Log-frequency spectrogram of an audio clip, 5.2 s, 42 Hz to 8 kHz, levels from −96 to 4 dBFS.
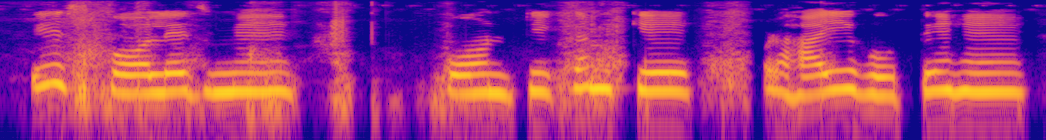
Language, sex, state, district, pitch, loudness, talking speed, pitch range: Hindi, female, Bihar, Saran, 260 Hz, -13 LUFS, 90 wpm, 245-265 Hz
